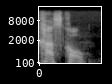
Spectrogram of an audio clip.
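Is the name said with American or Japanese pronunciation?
American. It is said with American English pronunciation. The speaker calls it right.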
